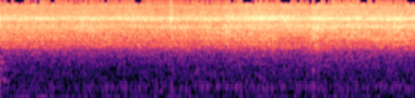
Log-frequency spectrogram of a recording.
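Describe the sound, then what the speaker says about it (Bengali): Soaked split chickpeas (chana dal) fry in a pan, giving a steady, even hiss of sizzling oil that runs unbroken throughout. "ছোলার ডালটাকে একটু সময় নিয়ে ভাজতে হবে"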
